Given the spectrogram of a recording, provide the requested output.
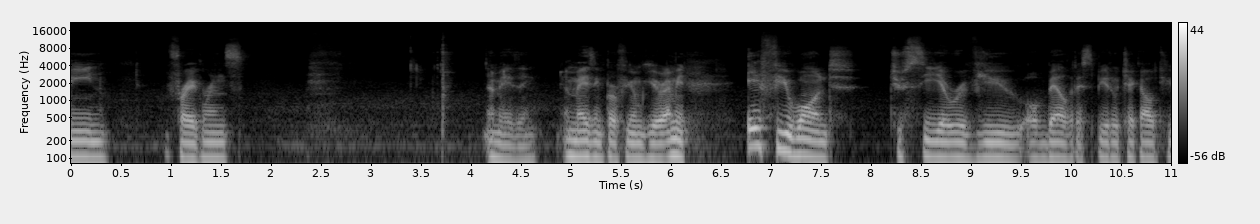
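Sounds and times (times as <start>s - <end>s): man sniffing: 2.3s - 3.0s.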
